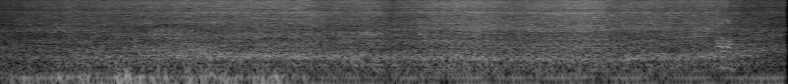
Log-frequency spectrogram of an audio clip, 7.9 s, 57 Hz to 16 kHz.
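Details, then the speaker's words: Opel Astra H 1.7 CDTI diesel at idle without throttle, heard in front of the engine: steady rushing hiss of escaping air varying with turbo management; pierced boost hose between turbo outlet and intercooler, which the owner first thought was the fan. "voilà vous entendez le bruit d'air"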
